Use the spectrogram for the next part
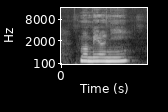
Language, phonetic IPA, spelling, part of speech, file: Czech, [ˈmobɪlɲiː], mobilní, adjective, Cs-mobilní.ogg
- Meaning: mobile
